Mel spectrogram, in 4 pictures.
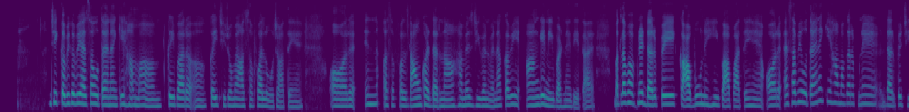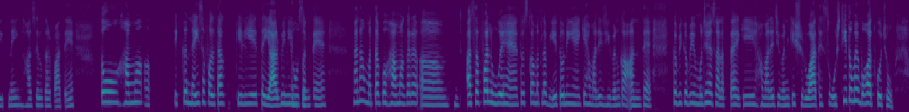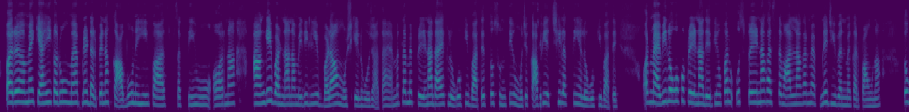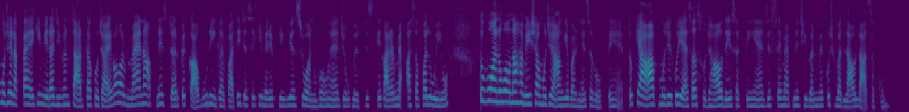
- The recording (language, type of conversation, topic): Hindi, advice, डर पर काबू पाना और आगे बढ़ना
- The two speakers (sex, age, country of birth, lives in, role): female, 40-44, India, India, user; female, 55-59, India, India, advisor
- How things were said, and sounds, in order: in English: "प्रीवियस"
